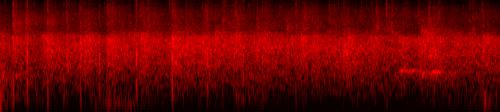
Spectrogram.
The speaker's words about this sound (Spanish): Entonces, empecemos, dar un aplauso a Jesús por eso.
